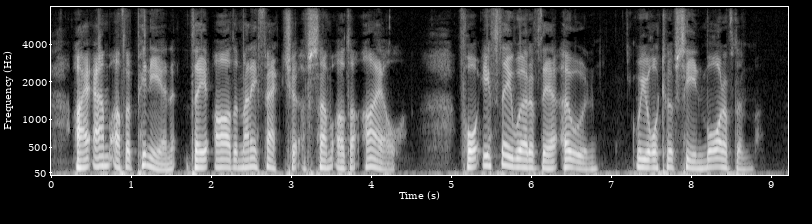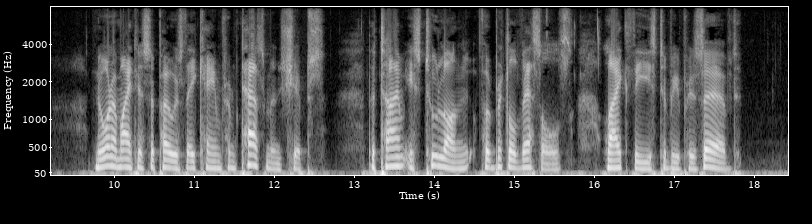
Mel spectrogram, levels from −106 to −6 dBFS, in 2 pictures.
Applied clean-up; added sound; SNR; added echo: none; none; none; none.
